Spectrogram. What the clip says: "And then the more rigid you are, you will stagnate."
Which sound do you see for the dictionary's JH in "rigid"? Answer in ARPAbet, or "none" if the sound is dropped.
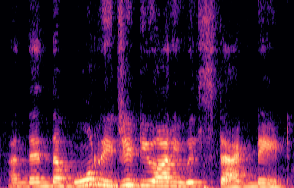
JH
